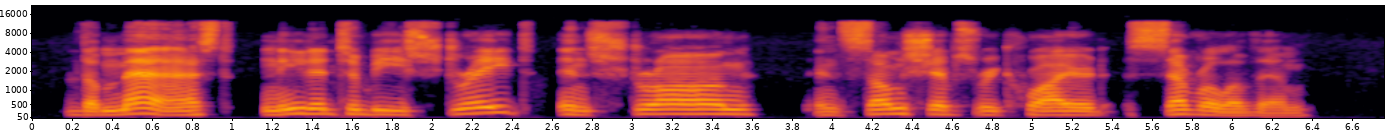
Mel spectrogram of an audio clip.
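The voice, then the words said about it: Vermont accent. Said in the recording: “it's so hard to say mast... It's my Vermont accent, I guess.”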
